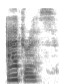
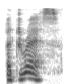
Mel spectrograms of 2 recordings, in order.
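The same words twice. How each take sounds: First: It is said with the American pronunciation. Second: It is said with the British pronunciation. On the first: "address for Americans" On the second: "The noun form of address for Brits"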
